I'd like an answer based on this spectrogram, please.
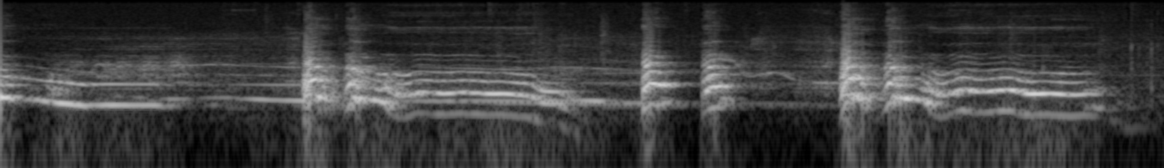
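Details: Male Bluetick Coonhound howling at night: a long steady tone, then repeated loud bawling howls that break sharply and slide downward, each lasting about a second or more, with brief breaths between.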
